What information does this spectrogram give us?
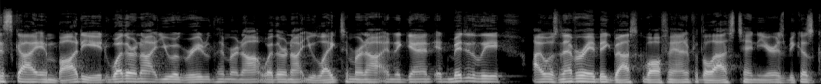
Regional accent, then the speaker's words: Los Angeles, California, United States; I grew up in Los Angeles.

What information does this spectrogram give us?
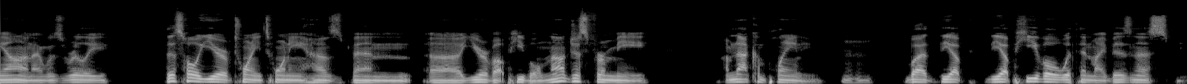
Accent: Royal Oak, Michigan, United States; born there; I was born on the east side. I was born in Royal Oak. I feel a bit connection to Detroit.

